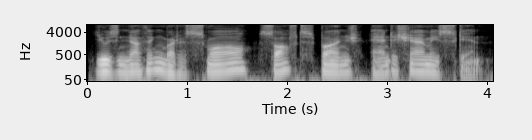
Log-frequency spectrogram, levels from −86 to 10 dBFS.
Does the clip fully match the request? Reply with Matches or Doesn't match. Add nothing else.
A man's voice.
Matches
